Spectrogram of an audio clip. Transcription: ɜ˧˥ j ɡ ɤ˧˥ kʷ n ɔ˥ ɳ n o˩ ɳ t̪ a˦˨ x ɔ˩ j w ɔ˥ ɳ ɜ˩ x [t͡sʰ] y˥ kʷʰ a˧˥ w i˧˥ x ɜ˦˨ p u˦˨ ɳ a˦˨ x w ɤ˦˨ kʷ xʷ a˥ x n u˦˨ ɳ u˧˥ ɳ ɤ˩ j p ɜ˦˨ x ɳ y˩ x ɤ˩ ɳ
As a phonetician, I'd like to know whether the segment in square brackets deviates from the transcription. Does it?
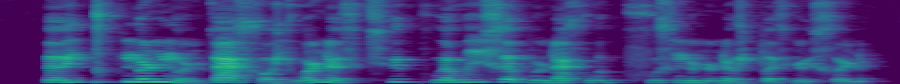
no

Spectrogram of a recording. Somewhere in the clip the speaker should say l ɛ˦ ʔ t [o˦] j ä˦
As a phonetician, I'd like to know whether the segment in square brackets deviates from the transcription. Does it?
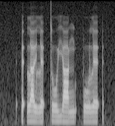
no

